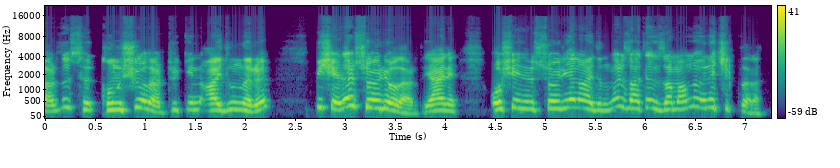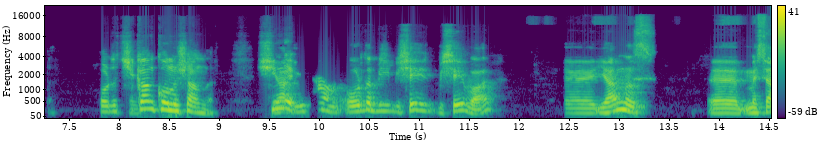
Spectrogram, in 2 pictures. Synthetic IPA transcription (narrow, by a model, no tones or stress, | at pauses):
aɾd̪ɯskʰo̞nuʃujo̞lˠaɾt̪ʰyɾcijeninajd̪ɯnlˠaɾɯ | biʃe̞jlʲæɾsø̞jlʲijo̞lˠaɾd̪ɯjaːnɪo̞ʃe̞jlʲe̞ɾisø̞jlʲejænajd̪ɯnlˠaɾzaːt̪ʰænzamanlˠaø̞nɛt͡ʃʰɯk̚t̪ʰɯlˠaɾhat̪ːaː | o̞ɾd̪at͡ʃʰɯ̥kʰankʰo̞nuʃanlˠa̰ɾ̥ | ʃimd̪ɪinsano̞ɾd̪abibiʃejbiʃejvaɾ̥ | ɛːjalˠnɯz̥ | ɛːmese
